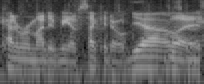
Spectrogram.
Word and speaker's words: Sekiro: See, I was thinking more, it kind of reminded me of Sekiro. Yeah, I was but gonna say. Oh, for fuck's sake! You did not really call it just like that, did you? Sekiro.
